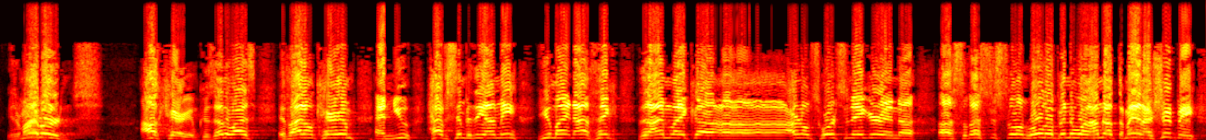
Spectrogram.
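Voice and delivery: mock-stubborn, refusing to let anyone help; stubborn refusal. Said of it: "I'm guilty of that".

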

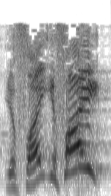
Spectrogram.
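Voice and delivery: high and loud; loud, forceful saying; emphatic rule. Retold or imitated. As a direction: bark out the old rule. Preaching dad's rule.

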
